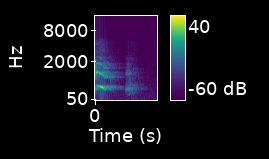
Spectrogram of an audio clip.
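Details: A male Dogo Argentino vocalizing at his owner, seemingly trying to communicate. He gives one short, high, nasal whining yelp that slides down, then a softer, brief grumble.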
